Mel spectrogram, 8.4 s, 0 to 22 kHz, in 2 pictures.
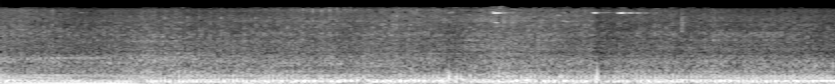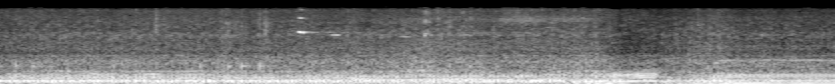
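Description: Kawasaki ZX-6R inline-four motorcycle engine running steadily at low road speed in traffic, with a brief drop and rise in engine pitch about seven and a half seconds in.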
